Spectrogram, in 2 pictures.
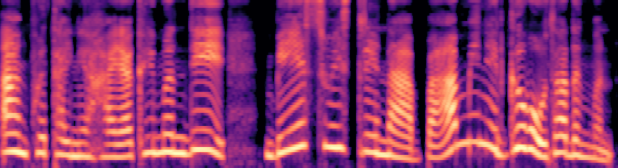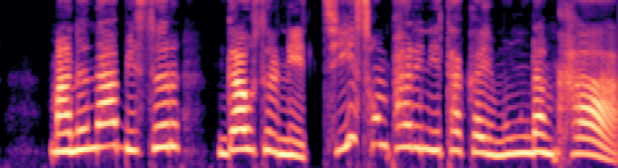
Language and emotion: Bodo, surprised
